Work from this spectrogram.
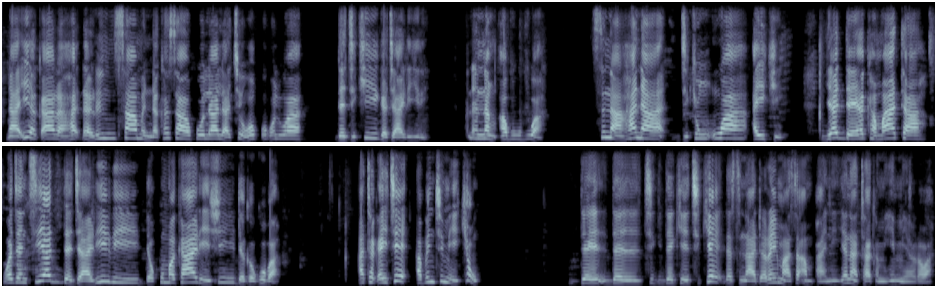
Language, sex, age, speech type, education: Hausa, female, 46-60, spontaneous, tertiary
